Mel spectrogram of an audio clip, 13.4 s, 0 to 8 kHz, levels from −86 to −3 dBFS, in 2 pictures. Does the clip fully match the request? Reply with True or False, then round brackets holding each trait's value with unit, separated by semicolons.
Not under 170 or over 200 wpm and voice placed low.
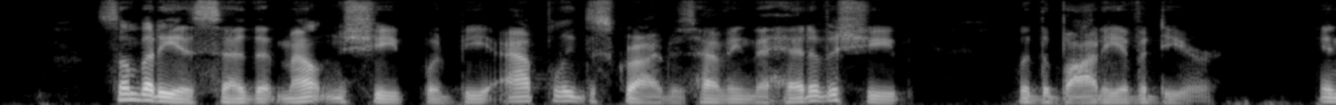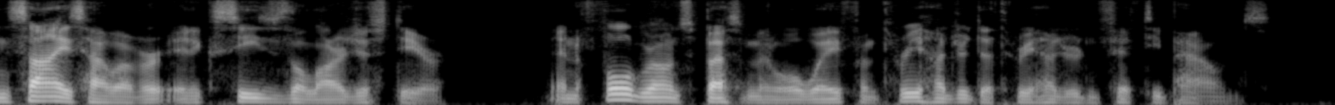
True (195 wpm; 95 Hz)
